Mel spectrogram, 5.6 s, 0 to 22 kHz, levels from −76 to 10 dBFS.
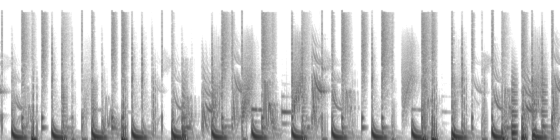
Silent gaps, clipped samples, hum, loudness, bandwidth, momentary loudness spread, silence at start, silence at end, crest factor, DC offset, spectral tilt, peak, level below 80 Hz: none; under 0.1%; none; -19 LUFS; 17 kHz; 2 LU; 0 s; 0 s; 16 dB; under 0.1%; -5 dB/octave; -2 dBFS; -20 dBFS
